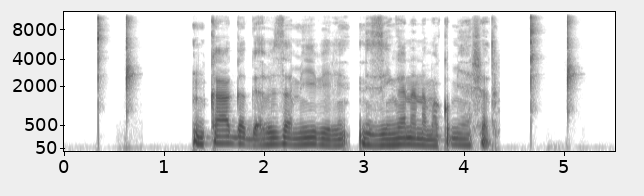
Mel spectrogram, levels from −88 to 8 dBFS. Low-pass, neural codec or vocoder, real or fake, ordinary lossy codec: 10.8 kHz; none; real; none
